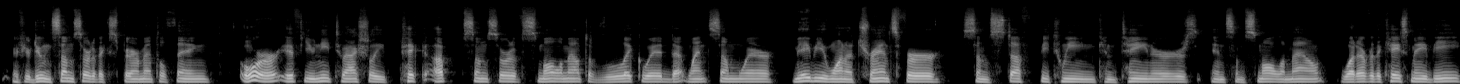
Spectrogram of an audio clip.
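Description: Against a quiet background, a man talks at a moderate pace with hardly any pauses, in a monotone, flat delivery with dry sound and no echo. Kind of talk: casual product unboxing commentary. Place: workshop.

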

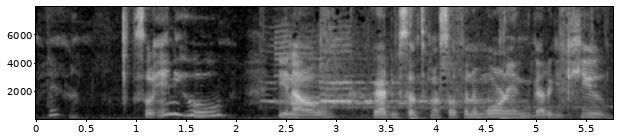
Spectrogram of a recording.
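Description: The speaker holds a moderate pace while music plays behind the voice. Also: woman. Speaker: ministry vlogger. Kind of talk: casual vlog chat. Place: home room. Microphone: phone near.

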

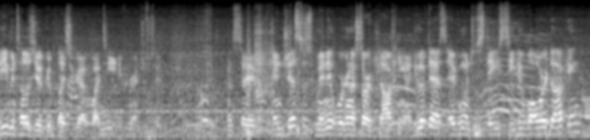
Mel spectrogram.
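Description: Over noticeable background noise, a man with an American accent talks at a very fast pace. His pitch is fairly high and his intonation fairly even. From Houston, Texas. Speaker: tour guide. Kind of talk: guided tour narration. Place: boat.

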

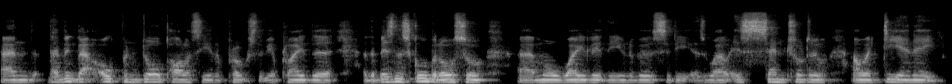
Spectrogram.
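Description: Over a quiet background, a man with a South Welsh accent speaks at a fairly quick pace in an enthusiastic tone with a fairly low pitch. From South Wales, Swansea; Wales. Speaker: university academic director; presenter. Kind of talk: presentation. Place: home room. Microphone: video call.

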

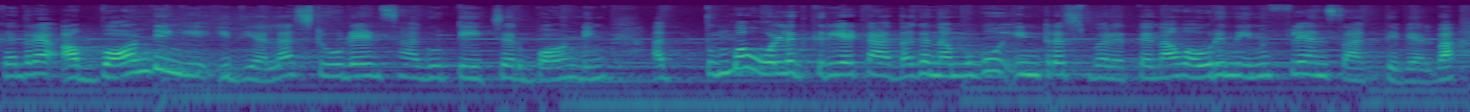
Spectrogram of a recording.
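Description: A woman talks in a high pitch with ordinary pitch variation. Faint music plays in the background. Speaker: interviewer, show host. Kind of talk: interview questions. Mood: friendly, warm. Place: classroom. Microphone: handheld.

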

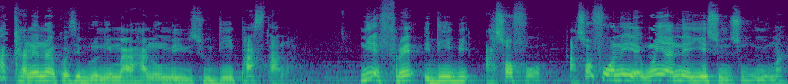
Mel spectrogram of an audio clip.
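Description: Fairly high in pitch, a man talks at a fairly quick pace with lively intonation. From Ghana. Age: young. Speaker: traditional spiritualist; interview guest. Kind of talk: interview chat. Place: studio. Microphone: lapel.

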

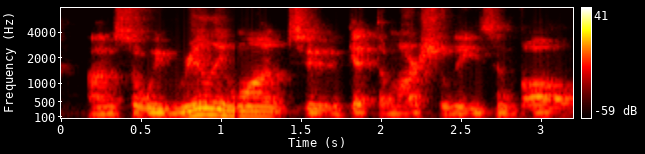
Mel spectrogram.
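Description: In a room with audible echo, a man with a fairly low pitch talks at a moderate pace. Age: 60s. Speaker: health minister. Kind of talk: interview. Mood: warm, reflective. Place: office. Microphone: video call.

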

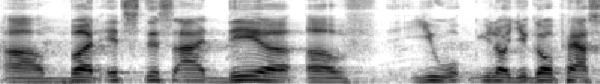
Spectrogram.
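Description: The intonation stays fairly even as a man talks. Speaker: pastor. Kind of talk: sermon. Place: church. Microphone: handheld.

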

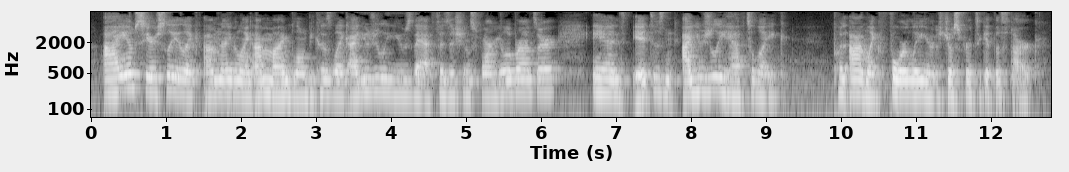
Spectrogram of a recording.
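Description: Woman at a fairly slow pace amid audible room echo. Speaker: beauty vlogger. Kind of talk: casual video review. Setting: home video. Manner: animated. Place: bathroom. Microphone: phone near.

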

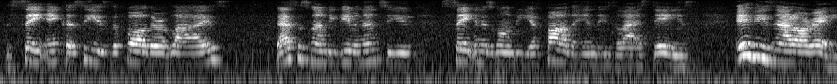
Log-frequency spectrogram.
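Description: Moderate pace and ordinary pitch variation, with audible room echo and light background noise. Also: woman. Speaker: online bible study host. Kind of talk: scripture reading with commentary. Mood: earnest, preachy. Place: home room. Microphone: webcam.

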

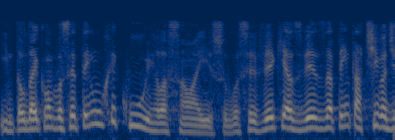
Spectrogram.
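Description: Quiet background, a man talking at a fairly quick pace with lively intonation. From Brazil. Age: young. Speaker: literary critic and journalist; journalist. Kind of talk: TV interview. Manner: halting, many fillers. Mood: thoughtful, calm. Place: studio. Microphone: lapel.

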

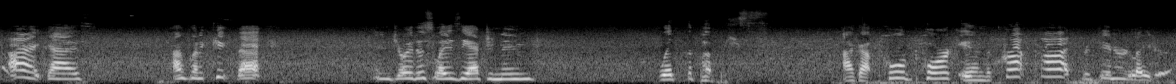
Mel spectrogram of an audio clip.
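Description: At a fairly slow pace, the speaker leaves long, frequent pauses, with a dry sound with no echo and light background noise. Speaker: home vlogger. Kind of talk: casual vlog chat. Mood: relaxed, lazy afternoon. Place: home room. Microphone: phone near.

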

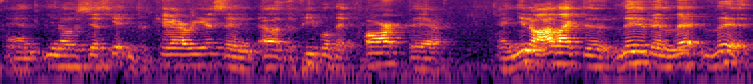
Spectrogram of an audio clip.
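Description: A man with an American accent speaks at a fairly slow pace, medium in pitch with ordinary pitch variation. Noticeable background noise and audible room echo are present. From Plainfield, New Jersey. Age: 70s. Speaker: resident speaking at public comment. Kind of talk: public comment at council meeting. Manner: hesitant, many fillers.

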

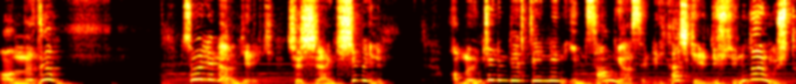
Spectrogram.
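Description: Put-on character voice at a moderate pace, faint music in the background. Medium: dub.

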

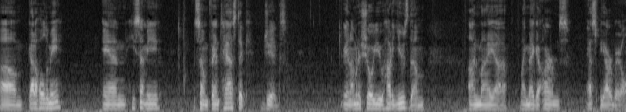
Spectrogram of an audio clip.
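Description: A man's fairly low, monotone, flat voice with long, frequent pauses. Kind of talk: tutorial. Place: workshop.

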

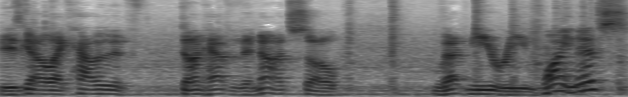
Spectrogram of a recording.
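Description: Against faint background noise, a man talks at a fairly slow pace in a medium pitch, his tone bright and sharp and his intonation lively.

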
